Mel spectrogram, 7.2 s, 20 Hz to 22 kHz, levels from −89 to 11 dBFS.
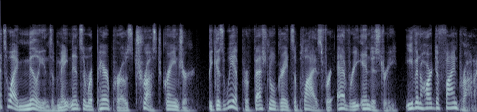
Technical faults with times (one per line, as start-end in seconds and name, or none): none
